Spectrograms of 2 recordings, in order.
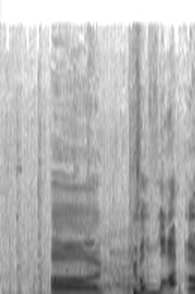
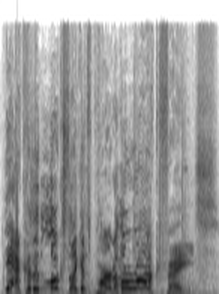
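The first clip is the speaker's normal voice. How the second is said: loud, high exasperated protest at the game; exasperated outburst; 8 dB louder than usual. Real, not acted. Complaining to the game about hidden ore, exasperated shout. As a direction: throw up your hands and shout it.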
